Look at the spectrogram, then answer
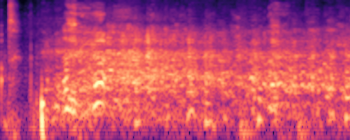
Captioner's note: audience laughing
